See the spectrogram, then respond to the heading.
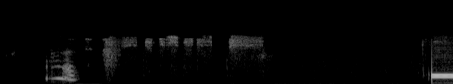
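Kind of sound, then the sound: signal or alarm, telephone ringing tone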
